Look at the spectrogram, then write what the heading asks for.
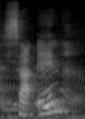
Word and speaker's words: Samhain: want to check it out yourself so um salwain pronounce satin celebrated as a couch festival halfway between the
